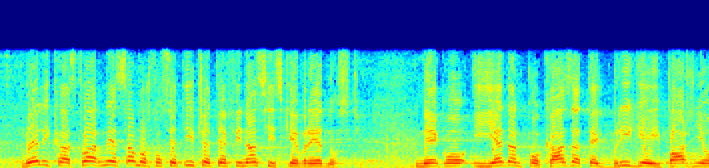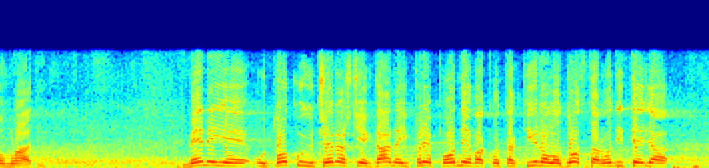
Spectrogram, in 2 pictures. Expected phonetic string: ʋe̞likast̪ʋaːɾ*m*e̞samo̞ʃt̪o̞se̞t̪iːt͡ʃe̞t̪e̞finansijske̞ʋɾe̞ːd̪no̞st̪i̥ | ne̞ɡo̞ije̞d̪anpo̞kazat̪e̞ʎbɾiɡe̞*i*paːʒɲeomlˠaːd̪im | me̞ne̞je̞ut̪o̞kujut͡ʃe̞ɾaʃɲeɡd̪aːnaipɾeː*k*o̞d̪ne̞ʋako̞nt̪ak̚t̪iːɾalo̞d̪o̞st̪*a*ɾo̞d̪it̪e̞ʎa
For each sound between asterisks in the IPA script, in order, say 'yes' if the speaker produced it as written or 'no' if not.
no, yes, no, yes

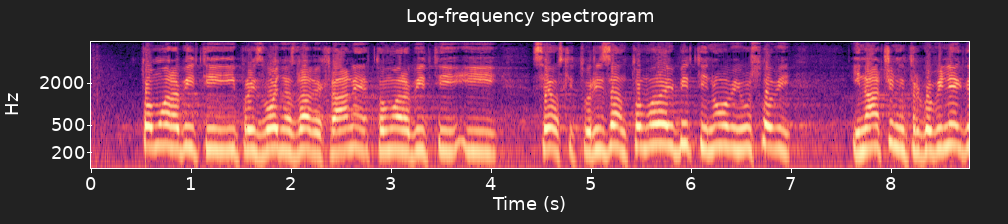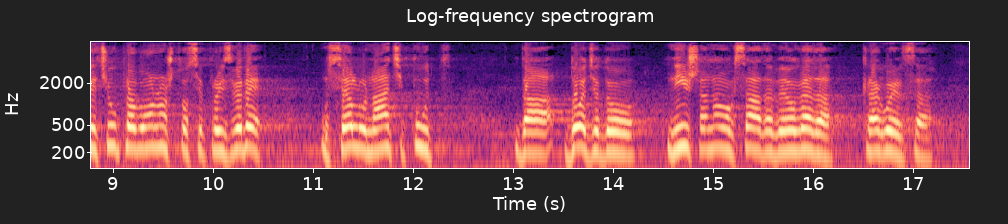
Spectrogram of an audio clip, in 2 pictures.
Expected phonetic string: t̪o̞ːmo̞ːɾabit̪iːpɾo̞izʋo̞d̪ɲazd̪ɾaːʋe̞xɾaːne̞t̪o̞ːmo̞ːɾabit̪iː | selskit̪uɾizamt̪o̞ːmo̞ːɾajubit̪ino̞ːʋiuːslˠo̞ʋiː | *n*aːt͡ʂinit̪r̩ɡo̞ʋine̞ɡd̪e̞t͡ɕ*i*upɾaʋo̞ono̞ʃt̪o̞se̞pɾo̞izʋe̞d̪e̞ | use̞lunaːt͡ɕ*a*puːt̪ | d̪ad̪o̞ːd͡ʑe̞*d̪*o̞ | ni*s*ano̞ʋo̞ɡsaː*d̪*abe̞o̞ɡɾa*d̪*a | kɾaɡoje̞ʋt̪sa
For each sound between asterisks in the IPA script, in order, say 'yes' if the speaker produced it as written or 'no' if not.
yes, no, no, yes, no, yes, yes

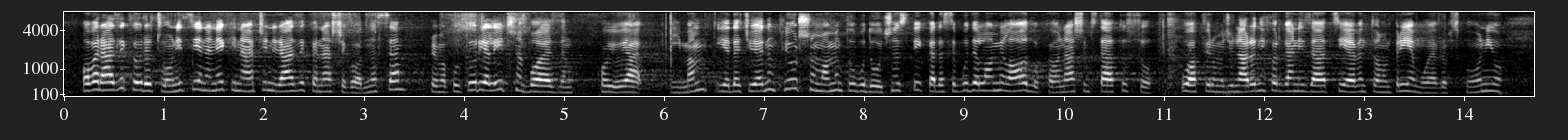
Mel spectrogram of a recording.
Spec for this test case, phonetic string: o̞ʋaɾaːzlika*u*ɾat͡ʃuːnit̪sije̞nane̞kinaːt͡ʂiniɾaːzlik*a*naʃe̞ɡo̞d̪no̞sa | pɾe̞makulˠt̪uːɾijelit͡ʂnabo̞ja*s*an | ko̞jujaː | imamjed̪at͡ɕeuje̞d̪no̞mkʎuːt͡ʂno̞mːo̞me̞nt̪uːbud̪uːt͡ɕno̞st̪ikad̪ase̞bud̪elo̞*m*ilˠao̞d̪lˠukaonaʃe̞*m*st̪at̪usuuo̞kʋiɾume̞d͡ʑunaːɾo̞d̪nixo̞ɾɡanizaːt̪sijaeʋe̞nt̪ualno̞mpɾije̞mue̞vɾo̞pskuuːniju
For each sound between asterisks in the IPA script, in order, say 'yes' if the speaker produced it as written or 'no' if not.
yes, yes, no, yes, yes

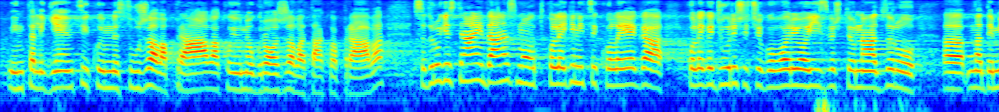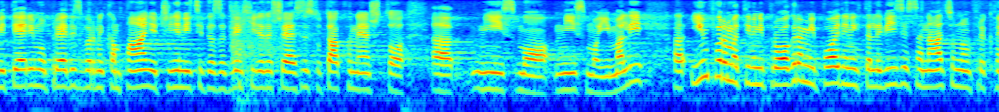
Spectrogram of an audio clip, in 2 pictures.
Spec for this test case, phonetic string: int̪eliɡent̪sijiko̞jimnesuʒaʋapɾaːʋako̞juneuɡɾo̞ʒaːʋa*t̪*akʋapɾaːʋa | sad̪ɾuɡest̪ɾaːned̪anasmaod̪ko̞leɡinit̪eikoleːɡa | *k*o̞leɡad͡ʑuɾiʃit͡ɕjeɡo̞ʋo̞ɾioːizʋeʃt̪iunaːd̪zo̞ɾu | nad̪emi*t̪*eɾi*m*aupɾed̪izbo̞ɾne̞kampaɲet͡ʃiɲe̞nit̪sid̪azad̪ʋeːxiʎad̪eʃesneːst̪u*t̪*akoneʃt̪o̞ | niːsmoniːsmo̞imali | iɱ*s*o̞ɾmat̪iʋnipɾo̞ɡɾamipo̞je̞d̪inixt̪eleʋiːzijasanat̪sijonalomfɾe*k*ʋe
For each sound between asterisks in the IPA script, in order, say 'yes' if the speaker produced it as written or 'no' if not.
yes, yes, yes, yes, yes, no, yes

